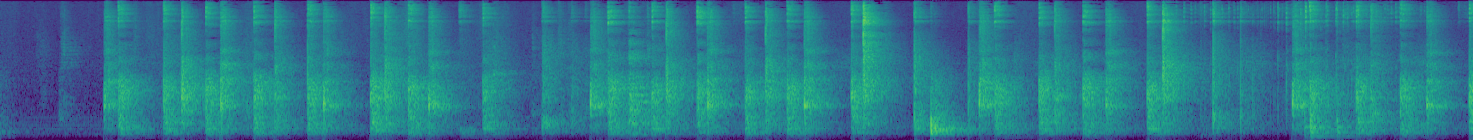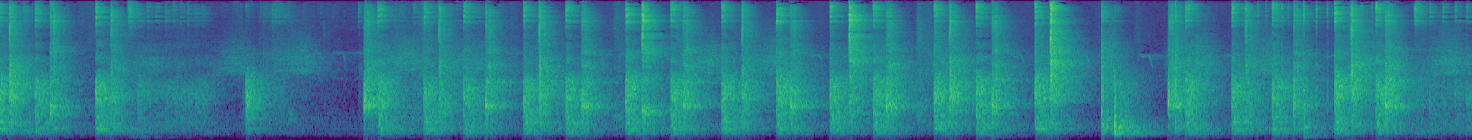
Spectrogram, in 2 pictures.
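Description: Table tennis balls clicking off paddles and bouncing on the table in quick succession during backhand practice, with a brief pause about two-thirds of the way through.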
